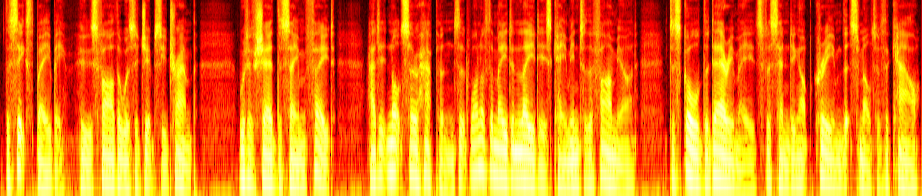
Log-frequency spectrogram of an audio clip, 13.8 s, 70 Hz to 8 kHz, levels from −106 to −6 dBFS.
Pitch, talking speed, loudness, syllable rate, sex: 90 Hz, 185 wpm, -18 LUFS, 4.9 syllables/s, male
